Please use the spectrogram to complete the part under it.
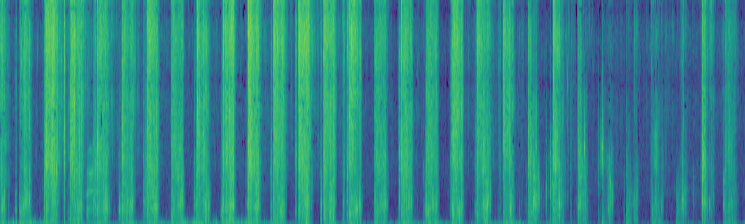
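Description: Footsteps crunch on ice and frozen snow.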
